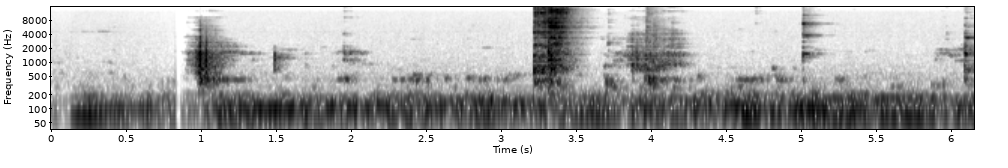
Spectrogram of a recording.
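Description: A metal spoon and kitchen knife clinking against a glass bowl as they are handled, about four separate clinks, the loudest about three seconds in.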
